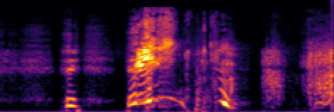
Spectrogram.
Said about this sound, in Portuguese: Do nada me deu uma crise alérgica antes do programa. E meu olho tá zoadíssimo. Passei colírio, joguei soro fisiológico, tá, tá uma merda. E eu tô espirrando também.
